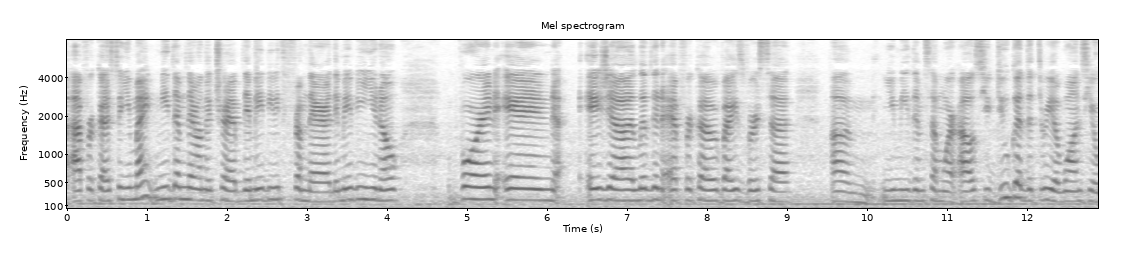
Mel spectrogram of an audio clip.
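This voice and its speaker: A French-speaking woman reads tarot cards at home for a casual vlog, rambling and thinking aloud as she goes. Her voice sits on the low side with a slightly bright quality, and there's a little background noise.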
